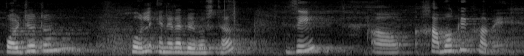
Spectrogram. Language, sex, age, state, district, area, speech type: Assamese, female, 30-45, Assam, Kamrup Metropolitan, urban, spontaneous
